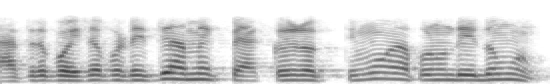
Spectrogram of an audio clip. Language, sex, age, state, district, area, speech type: Odia, male, 18-30, Odisha, Kendujhar, urban, conversation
